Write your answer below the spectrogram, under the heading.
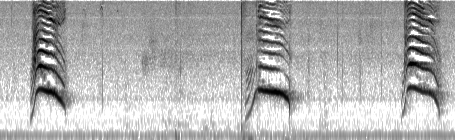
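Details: A kitten cries for its mother, sound for trapping a feral mom cat; three loud, sharply rising then falling mews, spaced about three seconds apart, over a low steady hum.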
